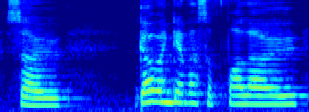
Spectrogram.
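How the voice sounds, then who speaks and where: Woman host for an interview podcast, gentle and searching, plenty of fillers. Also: fairly high pitch, moderate pace. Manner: warm welcomes, hedging with kind of and um. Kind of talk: podcast intro and interview questions. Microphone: podcast studio mic.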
